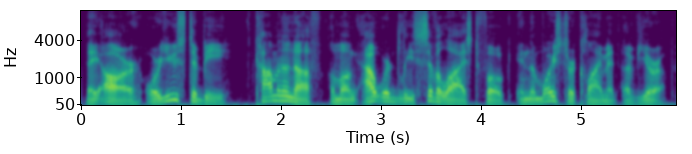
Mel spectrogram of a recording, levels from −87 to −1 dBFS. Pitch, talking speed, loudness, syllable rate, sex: 120 Hz, 180 wpm, -23 LUFS, 6.0 syllables/s, male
